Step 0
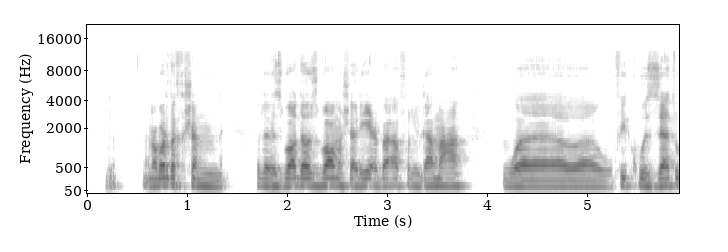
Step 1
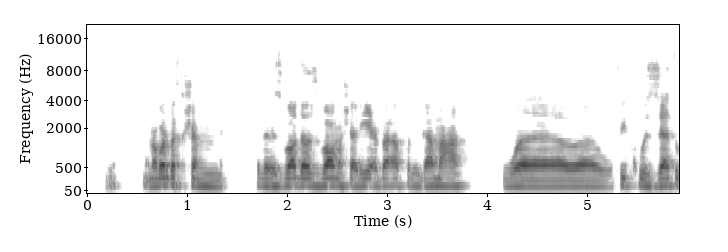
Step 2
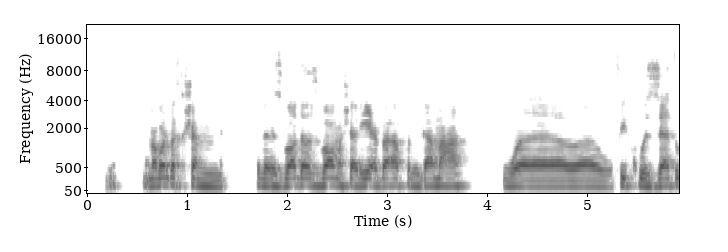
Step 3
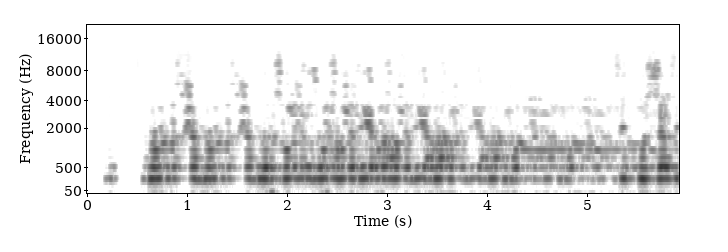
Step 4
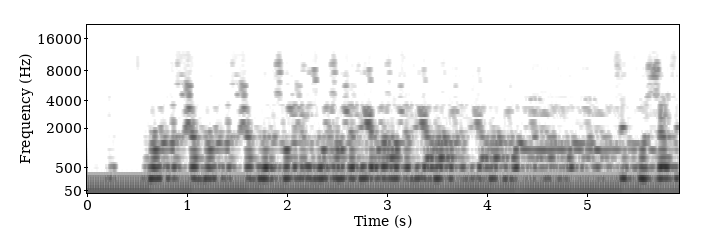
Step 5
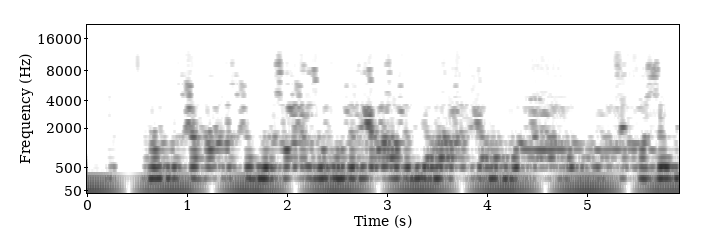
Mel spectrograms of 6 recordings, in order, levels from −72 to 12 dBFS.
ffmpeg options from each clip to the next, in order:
ffmpeg -i in.wav -af "afftdn=noise_reduction=20:noise_floor=-40,equalizer=frequency=600:width=3.9:gain=6.5,volume=4.5dB" out.wav
ffmpeg -i in.wav -filter_complex "[0:a]asplit=2[link_01][link_02];[link_02]alimiter=limit=-17.5dB:level=0:latency=1,volume=-1dB[link_03];[link_01][link_03]amix=inputs=2:normalize=0,acompressor=threshold=-20dB:ratio=3,volume=-1.5dB" out.wav
ffmpeg -i in.wav -filter_complex "[0:a]asplit=2[link_01][link_02];[link_02]aecho=0:1:549|1098|1647|2196:0.562|0.18|0.0576|0.0184[link_03];[link_01][link_03]amix=inputs=2:normalize=0,afftfilt=real='re*3.46*eq(mod(b,12),0)':imag='im*3.46*eq(mod(b,12),0)':win_size=2048:overlap=0.75,volume=8dB" out.wav
ffmpeg -i in.wav -filter_complex "[0:a]aeval=exprs='val(0)+0.0316*(sin(2*PI*60*n/s)+sin(2*PI*2*60*n/s)/2+sin(2*PI*3*60*n/s)/3+sin(2*PI*4*60*n/s)/4+sin(2*PI*5*60*n/s)/5)':channel_layout=same,asplit=2[link_01][link_02];[link_02]acompressor=threshold=-23dB:ratio=6,volume=0dB[link_03];[link_01][link_03]amix=inputs=2:normalize=0" out.wav
ffmpeg -i in.wav -filter_complex "[0:a]acrossover=split=660[link_01][link_02];[link_01]aeval=exprs='val(0)*(1-1/2+1/2*cos(2*PI*1.2*n/s))':channel_layout=same[link_03];[link_02]aeval=exprs='val(0)*(1-1/2-1/2*cos(2*PI*1.2*n/s))':channel_layout=same[link_04];[link_03][link_04]amix=inputs=2:normalize=0,volume=4dB" out.wav

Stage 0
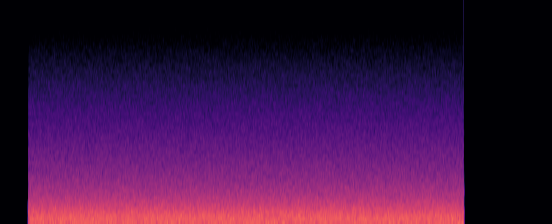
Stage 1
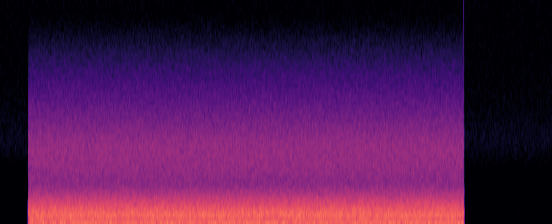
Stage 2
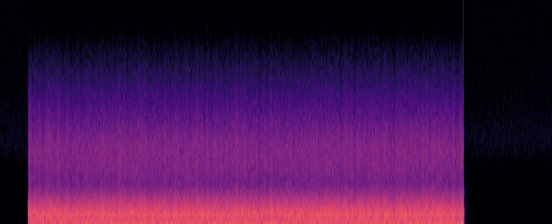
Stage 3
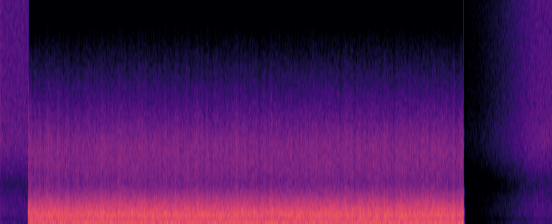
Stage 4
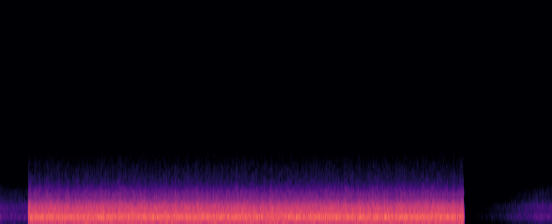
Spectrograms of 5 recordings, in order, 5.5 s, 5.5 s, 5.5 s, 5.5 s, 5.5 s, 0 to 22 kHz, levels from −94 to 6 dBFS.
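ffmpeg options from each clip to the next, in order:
ffmpeg -i in.wav -af "equalizer=frequency=500:width_type=o:width=1:gain=-11,equalizer=frequency=4000:width_type=o:width=1:gain=-11,equalizer=frequency=8000:width_type=o:width=1:gain=7,volume=7.5dB" out.wav
ffmpeg -i in.wav -af "alimiter=limit=-20dB:level=0:latency=1:release=67" out.wav
ffmpeg -i in.wav -af "acompressor=mode=upward:threshold=-32dB:ratio=2.5" out.wav
ffmpeg -i in.wav -af "highpass=170,equalizer=frequency=340:width_type=q:width=4:gain=-9,equalizer=frequency=830:width_type=q:width=4:gain=9,equalizer=frequency=1200:width_type=q:width=4:gain=-4,equalizer=frequency=2500:width_type=q:width=4:gain=-8,lowpass=frequency=2500:width=0.5412,lowpass=frequency=2500:width=1.3066" out.wav

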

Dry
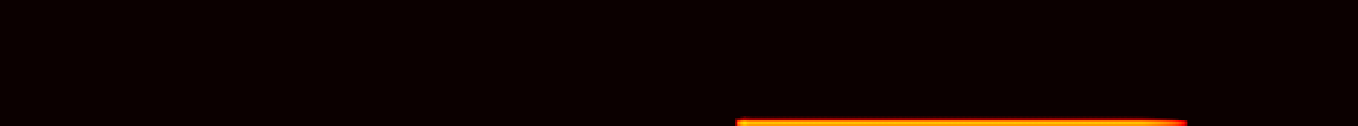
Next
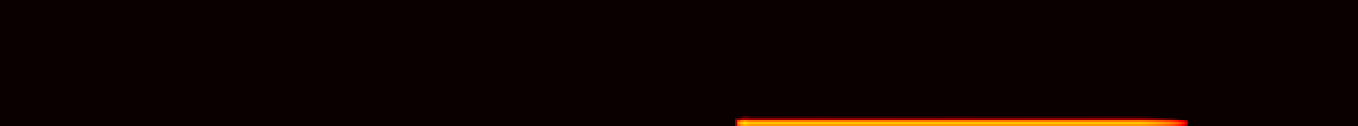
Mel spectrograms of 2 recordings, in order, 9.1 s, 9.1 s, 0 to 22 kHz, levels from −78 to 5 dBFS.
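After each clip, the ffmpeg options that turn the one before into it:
ffmpeg -i in.wav -af "aecho=1:1:6.2:0.65" out.wav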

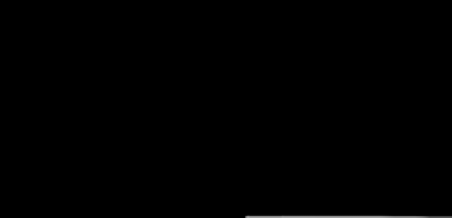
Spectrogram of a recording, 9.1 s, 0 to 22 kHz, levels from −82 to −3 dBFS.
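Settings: ffmpeg -i in.wav -af "aecho=1:1:692|1384|2076:0.531|0.0849|0.0136,volume=-8.5dB" out.wav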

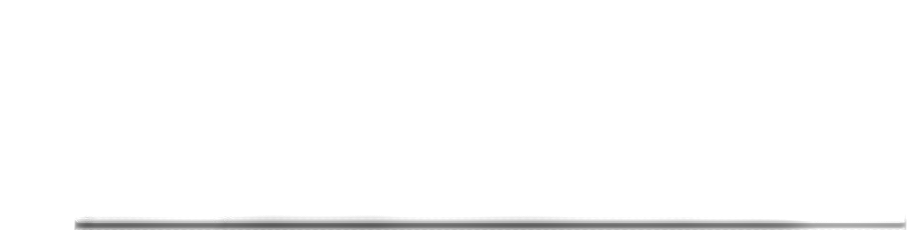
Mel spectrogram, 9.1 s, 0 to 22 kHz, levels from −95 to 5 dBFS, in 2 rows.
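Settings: ffmpeg -i in.wav -af "flanger=delay=7.6:depth=9.2:regen=44:speed=0.49:shape=sinusoidal" out.wav

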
